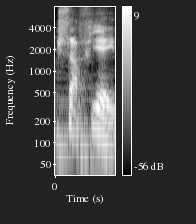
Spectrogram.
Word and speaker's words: Xavier: Xavier was his name, Xavier, that's how we pronounce it in Holland.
